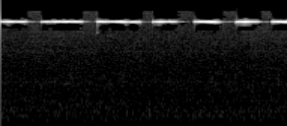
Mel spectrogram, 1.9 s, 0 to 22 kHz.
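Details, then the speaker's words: Bitspower dual pump top with D5 pump while filling a PC water-cooling loop: thin piercing screech as pump spins dry with no water inside; pump is self-lubricating, so stop it and get water in. "this means the pump is dry and there still no water it time so basically if you hear like really screeching noise like that"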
